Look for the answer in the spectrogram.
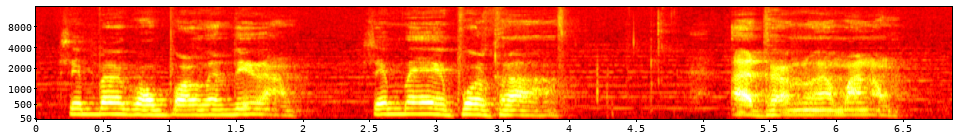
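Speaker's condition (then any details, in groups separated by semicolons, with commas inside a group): Amyotrophic lateral sclerosis (ela)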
